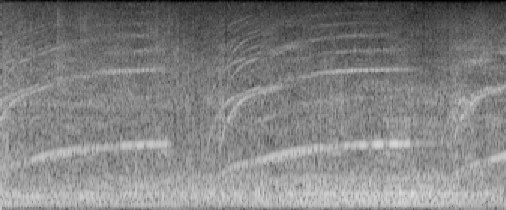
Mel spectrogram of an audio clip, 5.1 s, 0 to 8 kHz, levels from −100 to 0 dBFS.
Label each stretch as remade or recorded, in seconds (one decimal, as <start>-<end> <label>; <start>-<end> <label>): 0.0-0.6 recorded; 0.6-1.7 remade; 1.7-2.6 recorded; 2.6-3.1 remade; 3.1-3.5 recorded; 3.5-5.1 remade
